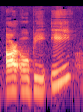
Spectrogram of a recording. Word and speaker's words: robe: b is rob but if it's a silent e at the end r o b e then it's robe o because the silent e tells us to change the sound ah to the sound o so the most common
